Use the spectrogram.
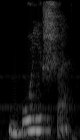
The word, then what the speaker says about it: больше: These 3 consonants are pronounced hard when they are followed by a soft vowel. For example, like in the words больше. Imagine the air flowing under your tongue.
